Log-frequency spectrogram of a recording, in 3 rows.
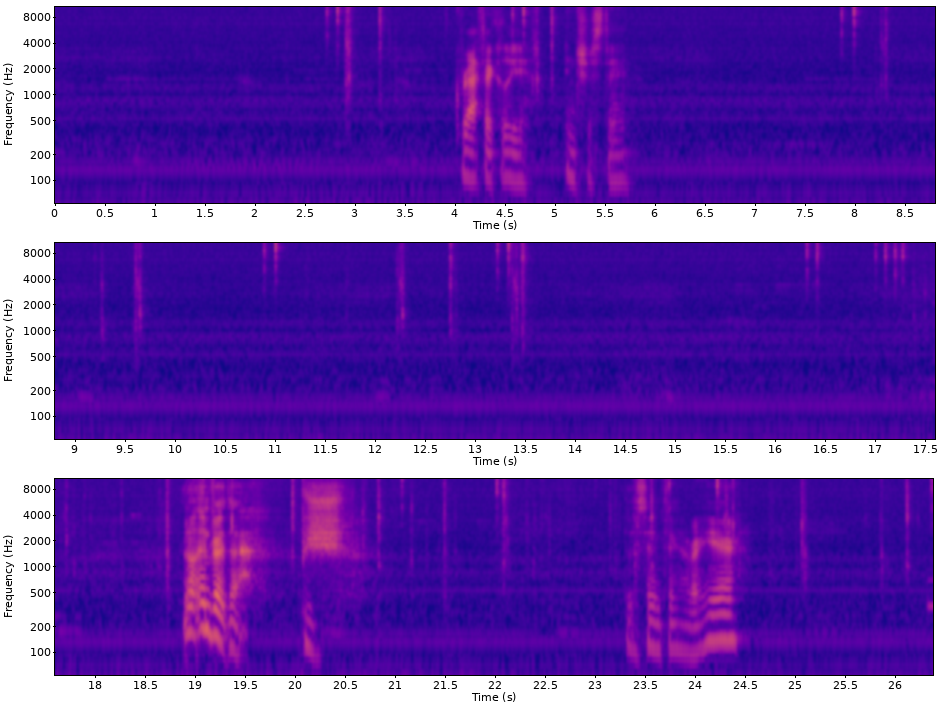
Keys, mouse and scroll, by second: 2.8 shift+click, 4.7 shift+click, 8.8 click, 11.0 click, 13.3 shift+click, 16.4 click, 17.1 click, 17.3 click, 17.8-18.6 scroll, 19.4 ctrl+i, 19.4-20.1 scroll down 10, 20.4 ctrl+d, 22.0 click, 22.0-23.2 scroll, 24.2 click, 24.5-25.0 scroll.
